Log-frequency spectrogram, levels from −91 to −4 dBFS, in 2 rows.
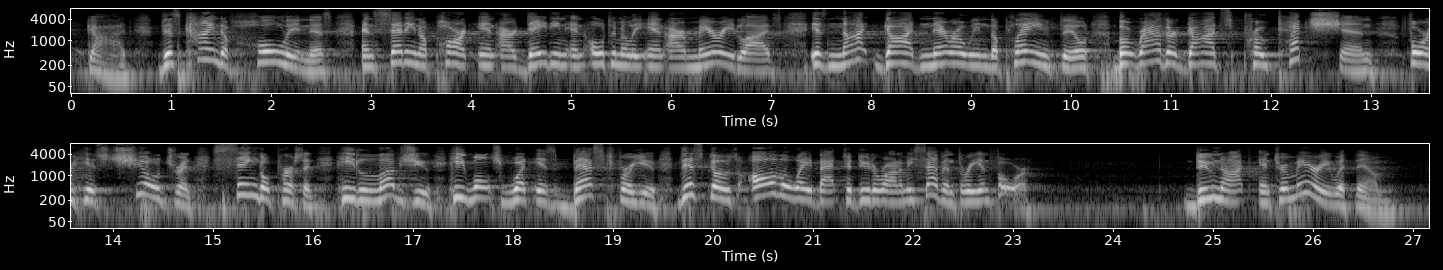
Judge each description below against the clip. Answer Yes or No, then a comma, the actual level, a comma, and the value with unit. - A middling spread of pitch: Yes, average, 4.9 semitones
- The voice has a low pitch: No, high, 200 Hz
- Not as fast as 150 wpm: Yes, slow, 135 wpm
